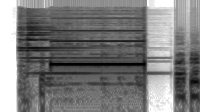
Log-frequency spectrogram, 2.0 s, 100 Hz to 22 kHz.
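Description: A short chime, then a loud steady 1 kHz test-tone beep of the kind that goes with TV colour bars, cutting off suddenly about one and a half seconds in.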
